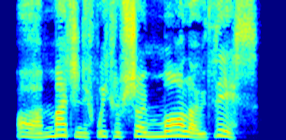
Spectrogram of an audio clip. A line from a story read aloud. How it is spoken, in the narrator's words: Astrid sighed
